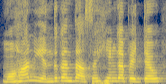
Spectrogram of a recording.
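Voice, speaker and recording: A woman reads a sarcastic young man in a storybook reading, mocking and snappy. The voice stays high and bright, with little change from the narrator. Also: fairly even intonation, fairly quick.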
